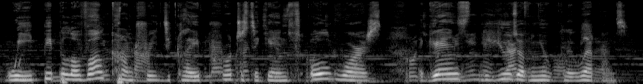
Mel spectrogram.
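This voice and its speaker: A woman reading translated statements as a voice-over, in a steady, earnest manner. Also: mid-range voice, a little slow, music in the background. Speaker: voice-over interpreter.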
